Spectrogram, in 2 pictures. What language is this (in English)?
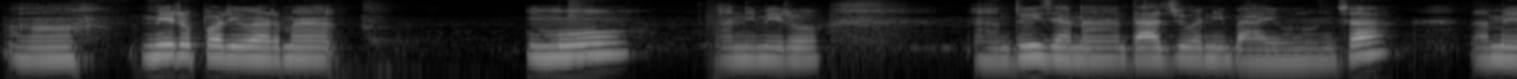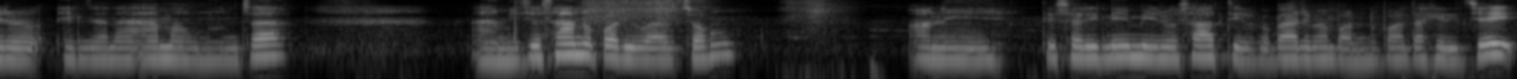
Nepali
